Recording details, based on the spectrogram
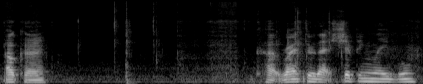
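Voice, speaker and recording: A host chatting informally and a little haltingly while unboxing items at a desk, with wry exasperation. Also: mid-range voice, a little mellow. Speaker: host unboxing weather radios. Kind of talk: casual live chat and unboxing. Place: at a desk indoors. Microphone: desk microphone set a bit low. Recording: noisy desk microphone with clicks.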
